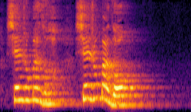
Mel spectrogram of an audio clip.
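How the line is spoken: Breathless shouting. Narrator (Chinese): 一边喊着，一边气喘吁吁的

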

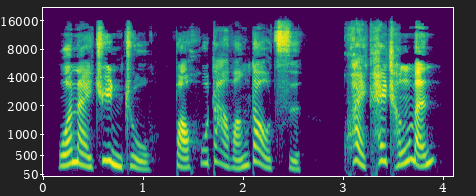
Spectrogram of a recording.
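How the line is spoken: Calling up from below. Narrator (Chinese): 琼英在城下应声交转叫道

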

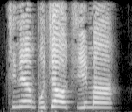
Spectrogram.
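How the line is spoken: Shocked shout. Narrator (Chinese): 老板娘大惊，冲我喊道

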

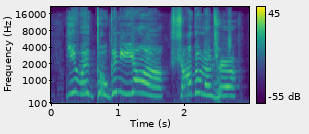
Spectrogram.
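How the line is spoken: Yelling. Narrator (Chinese): 我妈直接对着我吼了一句

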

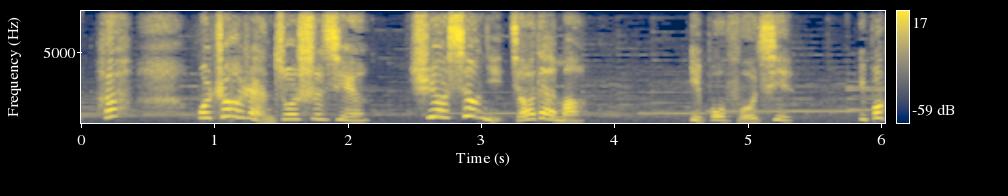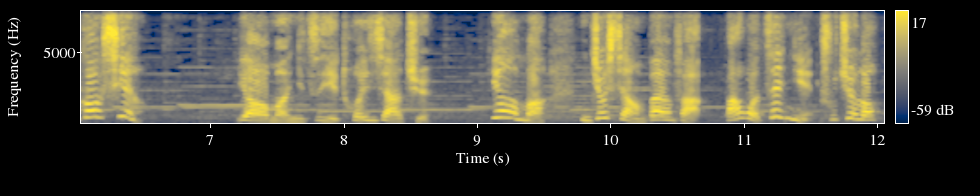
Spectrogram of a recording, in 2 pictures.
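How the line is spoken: Faint smile. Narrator (Chinese): 苏玲微微一笑

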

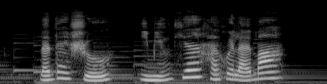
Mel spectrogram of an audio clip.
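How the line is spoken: Plain. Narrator (Chinese): 沙祖老师问

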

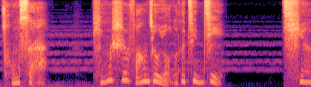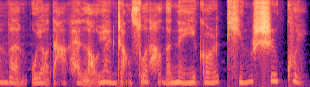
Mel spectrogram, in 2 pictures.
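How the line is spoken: Lowered voice. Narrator (Chinese): 吕平压低声音

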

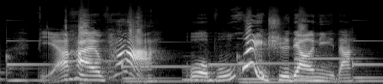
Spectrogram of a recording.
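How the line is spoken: Said with a smile. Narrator (Chinese): 笑着说

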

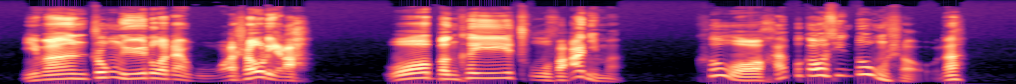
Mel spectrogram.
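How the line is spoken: Gleeful. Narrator (Chinese): 心花怒放地对他们说

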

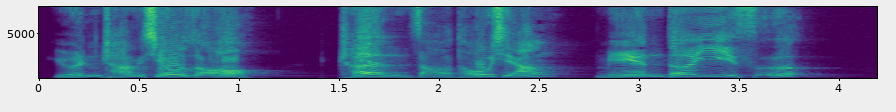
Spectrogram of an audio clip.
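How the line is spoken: Shouting. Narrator (Chinese): 大将朱然叫曰

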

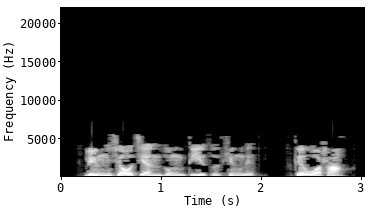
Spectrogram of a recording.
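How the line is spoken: Sharp shouted command. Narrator (Chinese): 李青衣交斥道

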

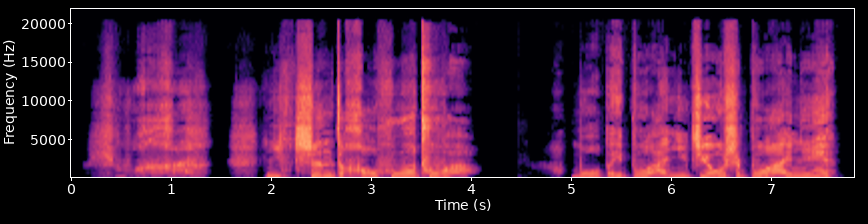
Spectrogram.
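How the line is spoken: Old woman, furious, teeth gritted. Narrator (Chinese): 陆家老太太咬牙切齿

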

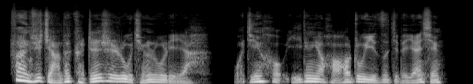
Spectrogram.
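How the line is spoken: Admiring exclamation. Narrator (Chinese): 魏显波感叹道

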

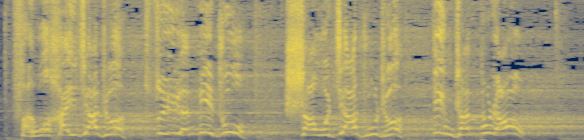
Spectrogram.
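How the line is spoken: Battle cry. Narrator (Chinese): 一阵喊杀声

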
